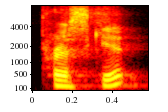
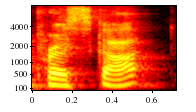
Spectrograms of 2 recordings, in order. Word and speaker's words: Prescott: And also would like to credit you for in in my life to a certain degree for helping me to correctly pronounce Prescott. It's not Prescott.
